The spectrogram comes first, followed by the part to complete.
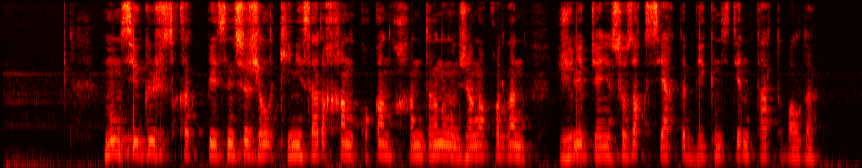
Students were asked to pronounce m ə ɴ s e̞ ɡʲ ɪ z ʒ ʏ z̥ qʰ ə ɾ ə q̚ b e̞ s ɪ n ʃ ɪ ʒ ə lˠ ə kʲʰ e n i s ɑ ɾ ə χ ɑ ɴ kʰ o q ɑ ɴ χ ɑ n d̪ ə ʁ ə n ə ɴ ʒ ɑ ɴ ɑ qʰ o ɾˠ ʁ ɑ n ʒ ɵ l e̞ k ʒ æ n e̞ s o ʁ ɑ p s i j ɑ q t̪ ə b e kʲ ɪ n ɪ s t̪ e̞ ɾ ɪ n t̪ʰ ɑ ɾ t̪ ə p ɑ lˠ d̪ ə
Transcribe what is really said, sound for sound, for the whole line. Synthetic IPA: m ə ɴ s e̞ ɡʲ ɪ z ʒ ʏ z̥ qʰ ə ɾ ə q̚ b e̞ s ɪ n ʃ ɪ ʒ ə lˠ ə kʲʰ e n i s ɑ ɾ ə χ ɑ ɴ qʰ o q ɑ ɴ χ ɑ n d̪ ə ʁ ə n ə ɴ ʒ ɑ ɴ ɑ qʰ o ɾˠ ʁ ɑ n ʒ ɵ l e̞ k ʒ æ n e̞ s o z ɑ q s i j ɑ q t̪ ə b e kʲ ɪ n ɪ s t̪ e̞ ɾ ɪ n t̪ʰ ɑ ɾ t̪ ə p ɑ lˠ d̪ ə

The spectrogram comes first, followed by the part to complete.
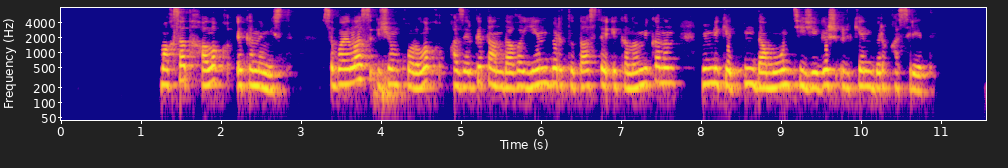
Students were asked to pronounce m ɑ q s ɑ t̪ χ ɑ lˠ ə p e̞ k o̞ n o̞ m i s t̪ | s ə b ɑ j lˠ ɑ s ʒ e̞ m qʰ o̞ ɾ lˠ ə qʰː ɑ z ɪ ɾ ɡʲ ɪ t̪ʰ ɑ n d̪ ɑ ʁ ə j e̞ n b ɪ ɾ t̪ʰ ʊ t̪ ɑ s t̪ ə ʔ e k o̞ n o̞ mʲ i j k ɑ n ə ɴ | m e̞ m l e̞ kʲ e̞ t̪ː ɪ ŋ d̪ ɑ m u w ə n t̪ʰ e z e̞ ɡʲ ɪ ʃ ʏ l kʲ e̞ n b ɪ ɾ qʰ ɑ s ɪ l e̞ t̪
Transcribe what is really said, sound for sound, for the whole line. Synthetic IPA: m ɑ q s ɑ t̪ χ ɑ lˠ ə q e̞ k o̞ n o̞ m i s t̪ | s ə b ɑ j lˠ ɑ s ʒ e̞ m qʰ o̞ ɾ lˠ ə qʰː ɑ z ɪ ɾ ɡʲ ɪ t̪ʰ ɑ n d̪ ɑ ʁ ə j e̞ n b ɪ ɾ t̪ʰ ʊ t̪ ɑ s t̪ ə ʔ e k o̞ n o̞ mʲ i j k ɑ n ə ɴ | m e̞ m l e̞ kʲ e̞ t̪ː ɪ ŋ d̪ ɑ m u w ə n t̪ʰ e ʒ e̞ ɡʲ ɪ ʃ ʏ l kʲ e̞ n b ɪ ɾ qʰ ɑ s ɪ ɾ e̞ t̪

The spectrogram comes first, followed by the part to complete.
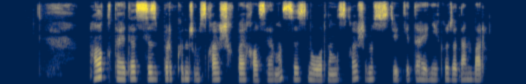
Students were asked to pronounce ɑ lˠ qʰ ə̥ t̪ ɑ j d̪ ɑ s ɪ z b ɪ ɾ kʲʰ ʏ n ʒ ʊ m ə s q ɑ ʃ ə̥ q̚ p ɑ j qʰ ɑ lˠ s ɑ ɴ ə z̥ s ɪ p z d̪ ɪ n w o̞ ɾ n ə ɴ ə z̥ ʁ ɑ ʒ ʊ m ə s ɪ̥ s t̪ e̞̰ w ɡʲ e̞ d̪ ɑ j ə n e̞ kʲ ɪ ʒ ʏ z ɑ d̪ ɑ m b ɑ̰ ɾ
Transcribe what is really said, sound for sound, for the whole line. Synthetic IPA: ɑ lˠ qʰ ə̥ t̪ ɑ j d̪ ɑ s ɪ z b ɪ ɾ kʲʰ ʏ n ʒ ʊ m ə s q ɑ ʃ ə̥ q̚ p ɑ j qʰ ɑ lˠ s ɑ ɴ ə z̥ s ɪ z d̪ ɪ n w o̞ ɾ n ə ɴ ə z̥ ʁ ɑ ʒ ʊ m ə s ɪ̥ s t̪ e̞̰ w ɡʲ e̞ d̪ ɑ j ə n e̞ kʲ ɪ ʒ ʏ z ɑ d̪ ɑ m b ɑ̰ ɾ

